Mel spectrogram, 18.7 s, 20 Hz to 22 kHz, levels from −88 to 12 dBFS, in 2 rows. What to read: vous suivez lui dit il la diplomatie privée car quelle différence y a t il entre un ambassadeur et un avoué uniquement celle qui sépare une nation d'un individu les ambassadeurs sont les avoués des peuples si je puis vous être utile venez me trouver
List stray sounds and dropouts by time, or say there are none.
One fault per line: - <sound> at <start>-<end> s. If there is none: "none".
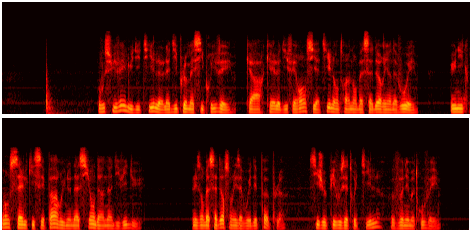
- thud at 0.9-1.4 s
